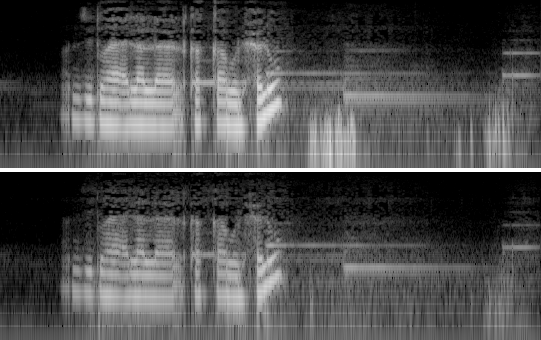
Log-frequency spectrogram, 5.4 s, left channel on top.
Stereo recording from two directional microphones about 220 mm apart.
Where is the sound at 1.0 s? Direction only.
20° left (ahead or behind).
